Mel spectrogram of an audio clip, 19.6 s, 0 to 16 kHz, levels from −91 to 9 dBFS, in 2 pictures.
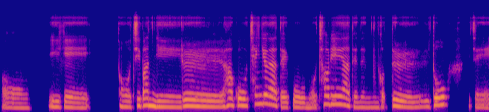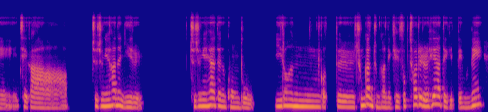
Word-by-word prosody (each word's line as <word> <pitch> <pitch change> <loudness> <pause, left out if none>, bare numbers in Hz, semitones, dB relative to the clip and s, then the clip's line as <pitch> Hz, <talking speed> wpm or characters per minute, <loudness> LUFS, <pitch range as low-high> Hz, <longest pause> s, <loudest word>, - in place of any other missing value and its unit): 어 150 -2 -7 0.4
이게 170 -5 -2 0.7
어 185 -1 -2
집안일을 190 -1 +2
하고 225 -1 +3
챙겨야 275 -4 +1
되고 165 -2 -2
뭐 155 +1 -6
처리해야 265 -3 0
되는 165 -4 -7 0.2
것들도 185 +6 +1 0.4
이제 205 - -9 0.6
제가 165 -4 -3 0.5
주중에 205 0 +3
하는 225 -4 +3
일, 165 -2 -3 1.0
주중에 205 +1 +3
해야 230 +1 +3
되는 200 -4 -1
공부 160 -3 -5 0.4
이런 200 -1 +5 0.2
것들 175 -1 -3
중간중간에 185 -8 +1
계속 185 +4 -4
처리를 245 -6 +2
해야 270 0 +3
되기 185 -7 -5
때문에 175 +12 -1
190 Hz, 200 characters per minute, -25 LUFS, 170-220 Hz, 1.0 s, 이런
